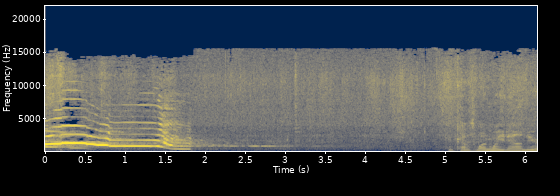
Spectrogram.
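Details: Elk in a herd on February 3, 2012, calling to keep in touch as they move from one grazing area to another: a high, whistled mew with rich harmonics that slides downward over nearly two seconds, then fades, followed by a man talking.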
